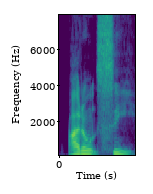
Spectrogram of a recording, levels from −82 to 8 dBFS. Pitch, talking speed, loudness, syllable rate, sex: 165 Hz, 235 wpm, -17 LUFS, 5.5 syllables/s, male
